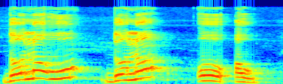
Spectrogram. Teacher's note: होठों की आकृति जो है गोल हो जाए तो व्रतमुखी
